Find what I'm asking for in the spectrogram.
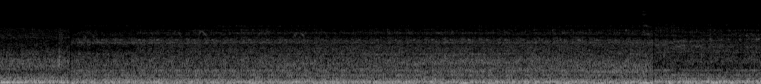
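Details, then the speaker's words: Warm Ford truck idling after the blown oil pump was repaired: a steady, even low rumble with no ticking or tapping and oil pressure present. A normal idle, though oil pressure was lost again later on the road. "I mean, it sounds good. Sounds a lot better. I don't hear it ticking."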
